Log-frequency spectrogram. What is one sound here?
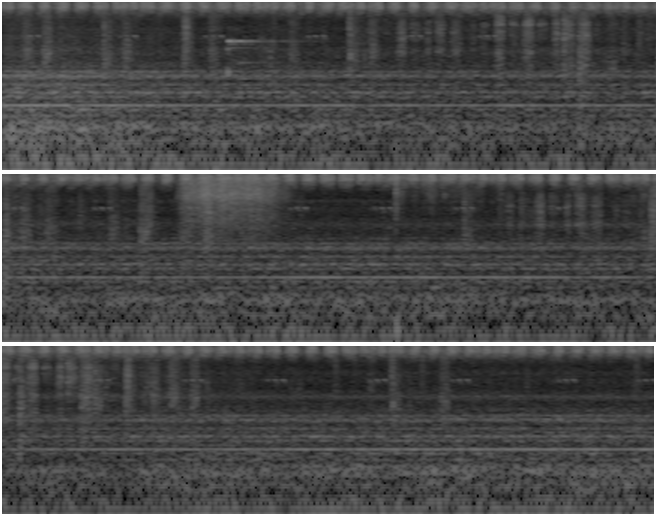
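Footsteps crunch softly in snow.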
